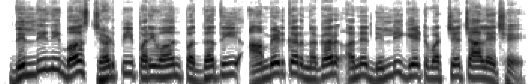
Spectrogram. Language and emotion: Gujarati, neutral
